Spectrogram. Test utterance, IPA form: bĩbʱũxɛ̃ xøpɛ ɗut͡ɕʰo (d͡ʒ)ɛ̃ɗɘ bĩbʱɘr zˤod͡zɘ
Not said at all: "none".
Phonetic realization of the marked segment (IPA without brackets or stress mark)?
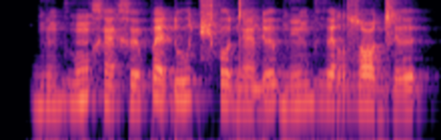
d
